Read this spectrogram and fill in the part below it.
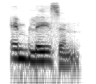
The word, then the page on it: emblazon: Indian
